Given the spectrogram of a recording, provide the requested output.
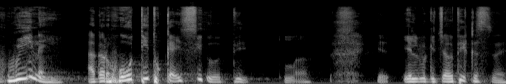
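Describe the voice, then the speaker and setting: A man's somewhat breathy voice has a medium pitch and a dark, mellow tone. Pitch swings very widely and loudness shifts greatly, with a dry, close sound and no echo. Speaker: Islamic scholar giving a Quran commentary lecture. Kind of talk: religious sermon, tafseer lecture.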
